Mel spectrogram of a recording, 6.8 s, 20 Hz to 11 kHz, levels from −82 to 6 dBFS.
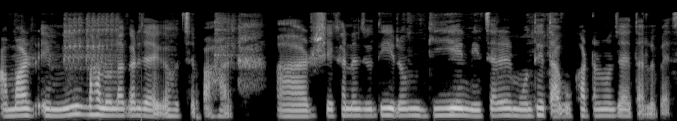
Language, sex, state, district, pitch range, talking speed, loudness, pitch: Bengali, female, West Bengal, Kolkata, 175-185 Hz, 175 wpm, -22 LUFS, 180 Hz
